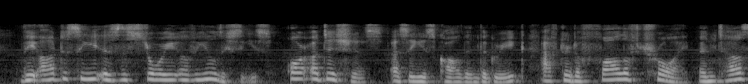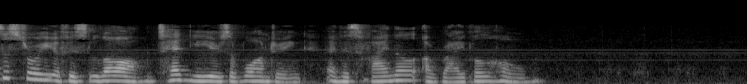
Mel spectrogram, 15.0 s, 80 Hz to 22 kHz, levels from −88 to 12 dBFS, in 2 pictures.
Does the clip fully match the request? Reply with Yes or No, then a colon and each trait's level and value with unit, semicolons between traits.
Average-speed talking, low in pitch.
No: average, 150 wpm; high, 195 Hz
